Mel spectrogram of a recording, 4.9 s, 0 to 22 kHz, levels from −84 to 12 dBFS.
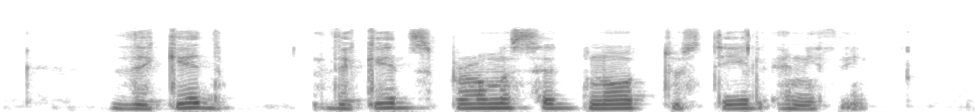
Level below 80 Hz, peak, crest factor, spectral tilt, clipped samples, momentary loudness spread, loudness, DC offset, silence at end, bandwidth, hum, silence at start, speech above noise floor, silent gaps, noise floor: -70 dBFS; -14 dBFS; 18 dB; -6 dB/octave; under 0.1%; 15 LU; -31 LUFS; under 0.1%; 0.55 s; 8 kHz; none; 0.55 s; 30 dB; none; -60 dBFS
